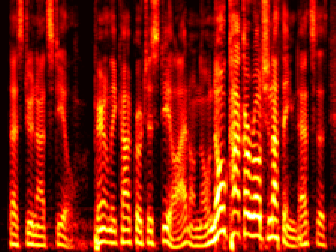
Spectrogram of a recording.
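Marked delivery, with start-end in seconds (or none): 2.8-3.9 "No cockroach nothing" in higher playful Hawaiian Pidgin. Retold or imitated. Pastor repeating the Pidgin line to the congregation, higher Hawaiian Pidgin. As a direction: bounce it out in Pidgin. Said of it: "That's the Hawaiian Pidgin for do not steal".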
